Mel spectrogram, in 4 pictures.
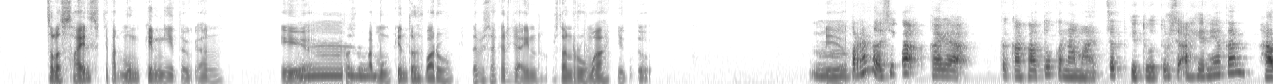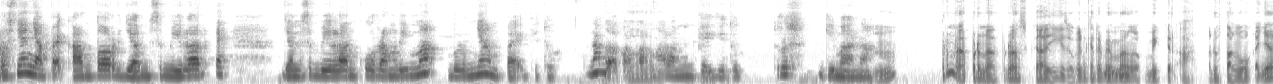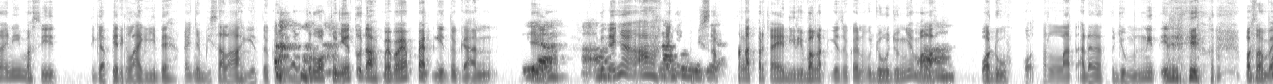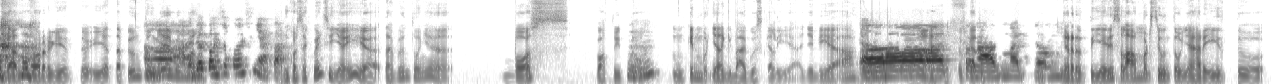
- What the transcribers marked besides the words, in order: tapping; chuckle; chuckle; laughing while speaking: "ini"; chuckle; in English: "mood-nya"; other background noise
- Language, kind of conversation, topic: Indonesian, podcast, Bagaimana kamu mengatur waktu antara pekerjaan dan urusan rumah tangga?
